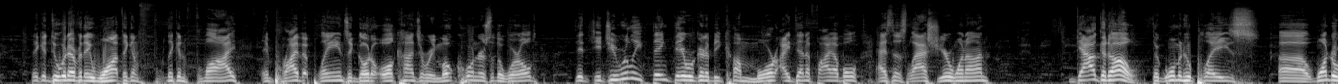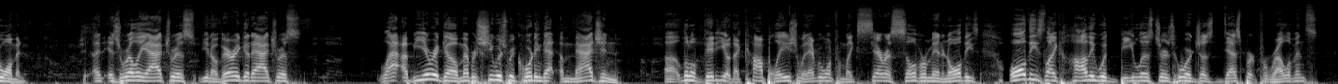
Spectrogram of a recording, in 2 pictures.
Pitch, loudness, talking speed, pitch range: 165 Hz, -16 LUFS, 210 wpm, 150-185 Hz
